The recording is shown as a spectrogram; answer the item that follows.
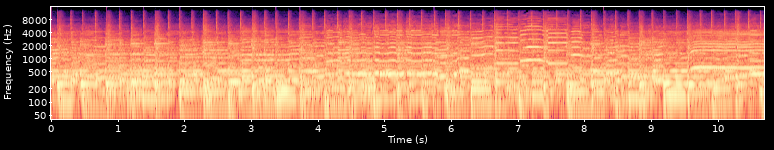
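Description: Fiddle solo in an up-tempo rock and roll number: quick bowed fiddle lines over the full band and a fast, steady drum beat.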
